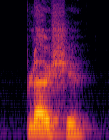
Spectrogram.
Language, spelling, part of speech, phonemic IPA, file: Dutch, pluisje, noun, /ˈplœyʃə/, Nl-pluisje.ogg
- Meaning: diminutive of pluis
